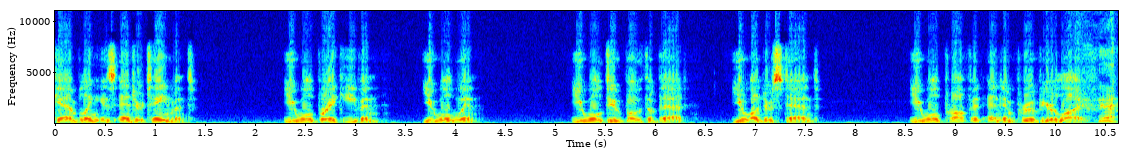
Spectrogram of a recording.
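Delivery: synthetic, machine-style robotic computer voice. Addressing listeners like a slot machine, in a computerized voice. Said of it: "I love hearing that from a computerized voice too".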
